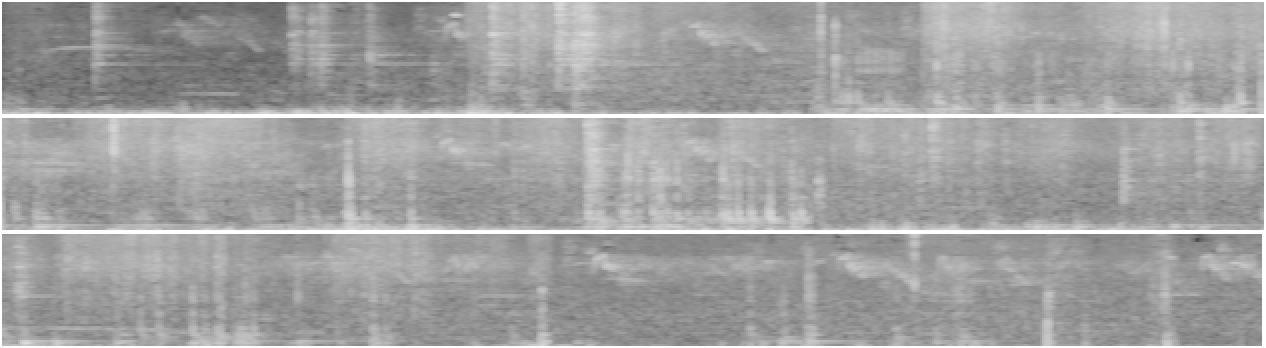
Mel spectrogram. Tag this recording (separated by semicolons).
france; saint-guinoux; sonicpostcards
